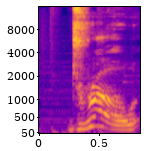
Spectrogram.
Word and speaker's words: drow: So mine is Dro rhymes with crow, not cow, which is to say. Let's just say it's not pronounced not drow.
